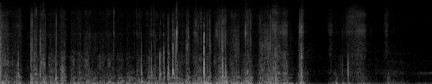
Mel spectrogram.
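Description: A hand writes with a pink pen on a lined paper notepad on a clipboard, a flat, solid, thin surface with small lavalier microphones clipped to its edge but untouched. The pen tip scratches across the paper in quick, irregular strokes with a low, dull body beneath the scratching. The writing is dense and steady for about four seconds, then thins to a few softer, scattered strokes.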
